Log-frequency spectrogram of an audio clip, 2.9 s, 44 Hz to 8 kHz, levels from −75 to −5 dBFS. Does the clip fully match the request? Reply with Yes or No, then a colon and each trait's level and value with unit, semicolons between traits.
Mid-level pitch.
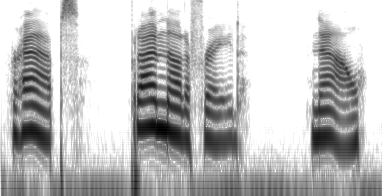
No: high, 215 Hz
